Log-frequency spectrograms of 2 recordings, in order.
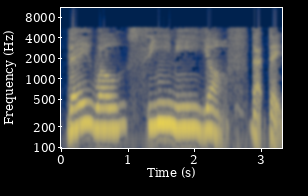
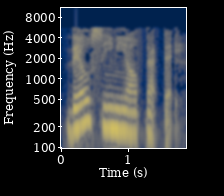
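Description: First: The sentence is spoken slowly and exaggerated. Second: The sentence is spoken at natural conversational speed.

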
